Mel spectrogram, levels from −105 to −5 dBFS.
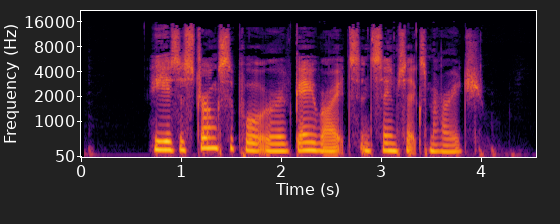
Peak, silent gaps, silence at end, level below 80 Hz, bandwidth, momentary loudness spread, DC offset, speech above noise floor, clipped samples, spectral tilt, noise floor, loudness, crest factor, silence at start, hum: -10 dBFS; none; 0.45 s; -62 dBFS; 15.5 kHz; 8 LU; under 0.1%; 51 dB; under 0.1%; -5 dB/octave; -76 dBFS; -26 LUFS; 16 dB; 0.7 s; none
